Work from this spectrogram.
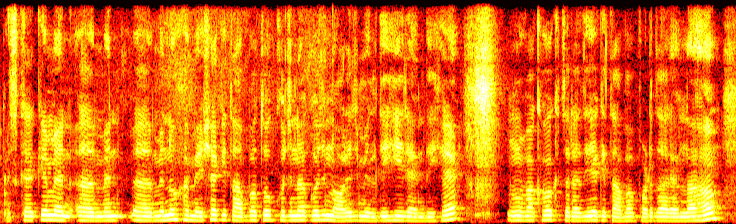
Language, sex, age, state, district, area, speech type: Punjabi, male, 18-30, Punjab, Tarn Taran, rural, spontaneous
